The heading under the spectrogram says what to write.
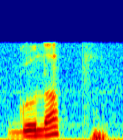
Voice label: "god natt", Norwegian

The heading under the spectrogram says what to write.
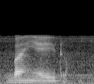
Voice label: restroom, portuguese; restroombr

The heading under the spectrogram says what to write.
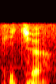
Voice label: train, korean

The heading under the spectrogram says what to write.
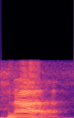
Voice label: "Nahe", German

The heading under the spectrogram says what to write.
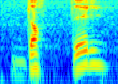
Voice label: "datter", Norwegian; word of day

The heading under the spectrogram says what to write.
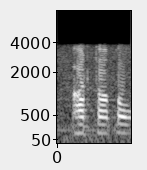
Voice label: "aartappel", Afrikaans

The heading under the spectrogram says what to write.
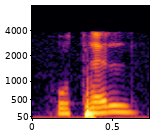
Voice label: "hotell", Norwegian

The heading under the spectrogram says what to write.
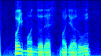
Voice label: How say, hungarian

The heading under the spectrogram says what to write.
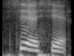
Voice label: "thank", Mandarin

